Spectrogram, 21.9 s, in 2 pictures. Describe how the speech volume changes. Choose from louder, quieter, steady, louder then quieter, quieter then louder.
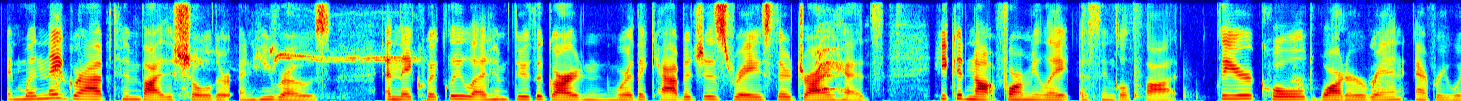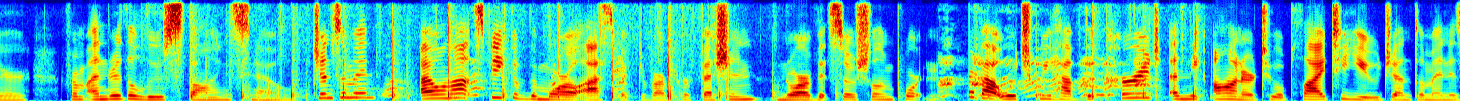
steady.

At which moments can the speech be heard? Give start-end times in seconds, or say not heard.
0.1-21.8.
